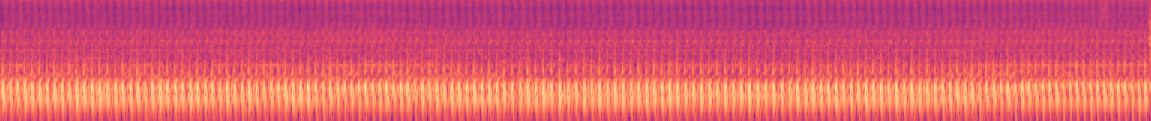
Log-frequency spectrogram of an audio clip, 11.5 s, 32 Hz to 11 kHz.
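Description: Big-bore GY6 single-cylinder four-stroke scooter engine with a free-flow exhaust idling with a fast, even putter that stays steady while the carburettor's air-fuel screw is turned in half a turn clockwise.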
